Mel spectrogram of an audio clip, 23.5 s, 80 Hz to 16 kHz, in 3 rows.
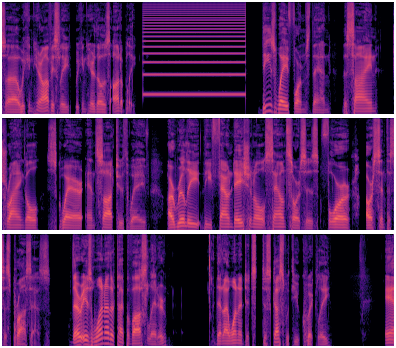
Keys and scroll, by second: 0.6 r, 2.7 space, 3.3 super+s, 19.9 super+Tab, 21.1 a.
